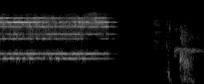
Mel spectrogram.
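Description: A steady electronic ringing tone of several high pitches held together, lasting about a second and then cutting off suddenly.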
